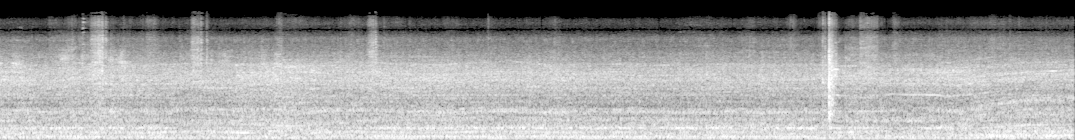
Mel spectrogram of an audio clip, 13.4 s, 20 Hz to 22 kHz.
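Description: Claas Arion 650 tractor's six-cylinder diesel engine running steadily under load, heard from inside the cab while driving over a grass-silage pile to compact it. The engine note shifts a little in pitch, and there is one sharp click about ten seconds in.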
